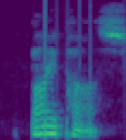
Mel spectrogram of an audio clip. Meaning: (noun) A road that passes around something, such as a residential area or business district
- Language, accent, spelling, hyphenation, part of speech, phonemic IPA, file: English, Southern England, bypass, by‧pass, noun / verb, /ˈbaɪpɑːs/, LL-Q1860 (eng)-bypass.wav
